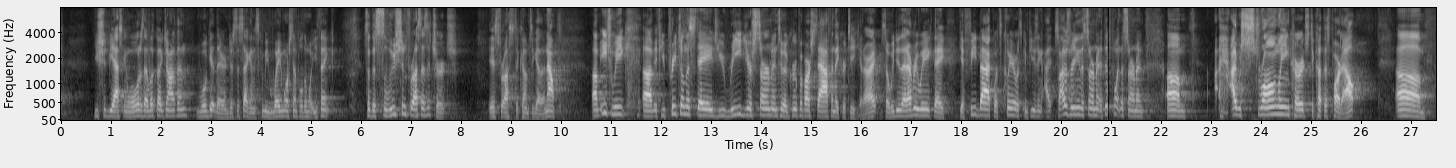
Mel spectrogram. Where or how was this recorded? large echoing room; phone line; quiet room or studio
large echoing room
